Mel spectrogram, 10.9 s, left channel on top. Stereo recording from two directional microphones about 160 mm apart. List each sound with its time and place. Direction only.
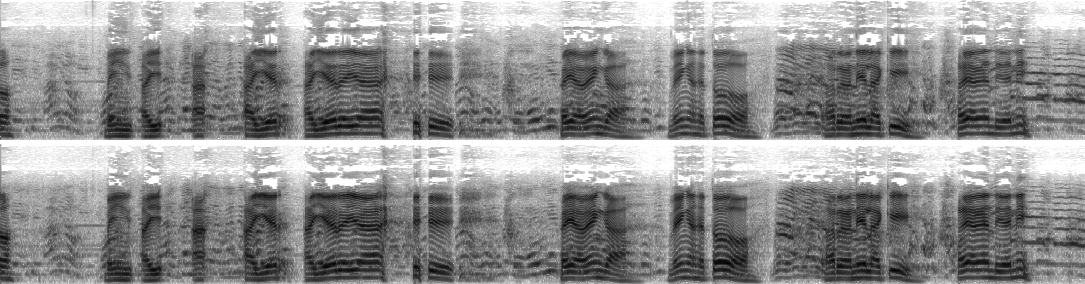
1.0 s speech: 25° left (ahead or behind); by 7.5 s centre (ahead or behind)
7.7 s a sound: 45° left (ahead or behind)
8.3 s speech: 15° left (ahead or behind)
9.8 s speech: 5° left (ahead or behind)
